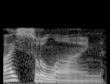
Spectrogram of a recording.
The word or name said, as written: isoline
